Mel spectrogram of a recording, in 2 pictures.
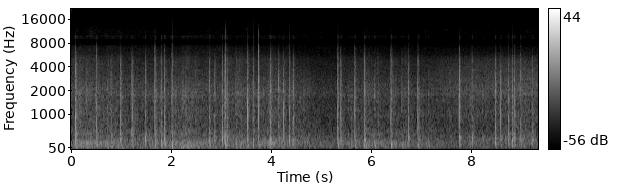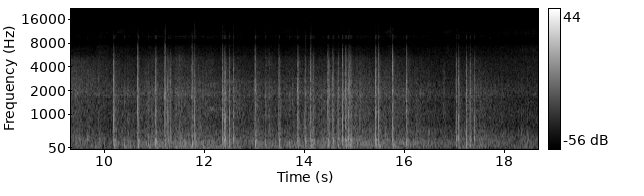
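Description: Aerial fireworks display: many sharp bangs of bursting shells in quick succession over a continuous low rumble, tailing off near the end.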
